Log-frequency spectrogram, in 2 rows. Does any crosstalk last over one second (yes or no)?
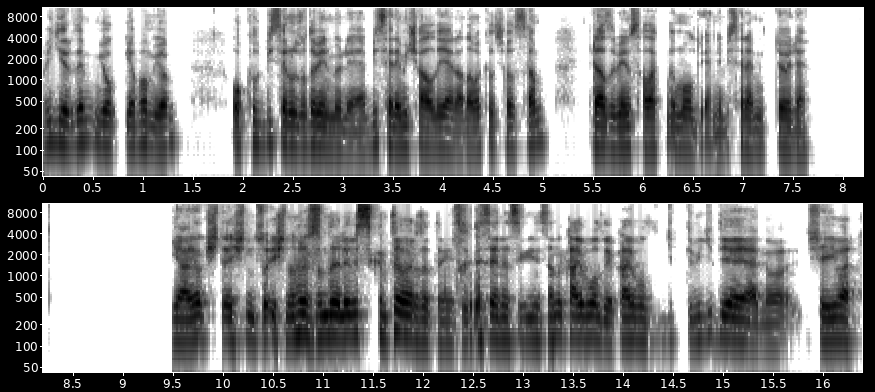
no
